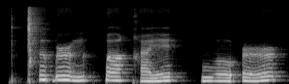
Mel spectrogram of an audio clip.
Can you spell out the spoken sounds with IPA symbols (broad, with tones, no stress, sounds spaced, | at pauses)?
ǀʰ ə˥˧ ɓ ə˞˥˧ n ə˥˧ k k͡p ʌ˥˧ qʰ e˨˥ | w o˨˩˦ ʔ ə˞˨˥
